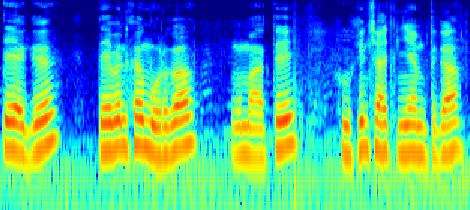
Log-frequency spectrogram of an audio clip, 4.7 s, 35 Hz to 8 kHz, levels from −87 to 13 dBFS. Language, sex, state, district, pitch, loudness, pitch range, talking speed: Wancho, male, Arunachal Pradesh, Longding, 165 Hz, -13 LUFS, 155-180 Hz, 130 wpm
